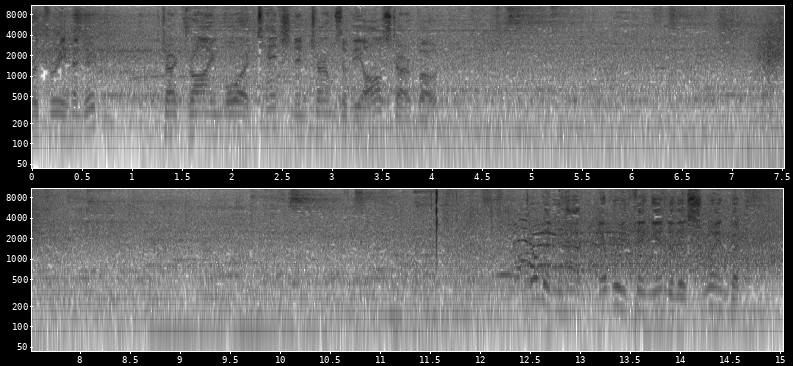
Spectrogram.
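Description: A large crowd murmurs in an open, echoing stadium.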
